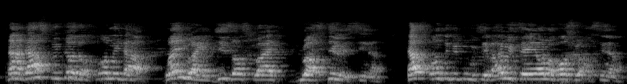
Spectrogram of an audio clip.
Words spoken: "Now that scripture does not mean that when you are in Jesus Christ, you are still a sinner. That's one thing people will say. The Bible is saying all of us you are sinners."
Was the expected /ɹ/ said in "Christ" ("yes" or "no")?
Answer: yes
